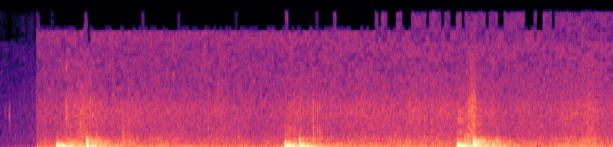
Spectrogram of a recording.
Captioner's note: footsteps clacking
